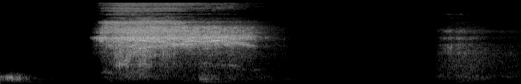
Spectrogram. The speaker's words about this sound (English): On your exhale, allow the breath to lightly fall out and your belly to flatten. You don't need to allow all of your breath out. Around 3/4 way, continue into the next inhale.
